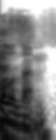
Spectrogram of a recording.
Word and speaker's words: golem: Am I pronouncing that right? Is it golem or yes. golem? I think I think you're right.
